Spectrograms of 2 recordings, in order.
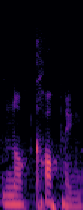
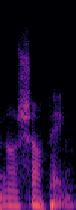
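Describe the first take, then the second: First: The name is sounded out the way it is written. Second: The name is sounded differently from how it is written. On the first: This is how the name is written. "It's spelt Norrköping" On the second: This is how the local people say it. "but they pronounce it Norrköping"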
